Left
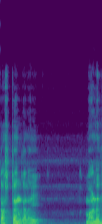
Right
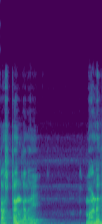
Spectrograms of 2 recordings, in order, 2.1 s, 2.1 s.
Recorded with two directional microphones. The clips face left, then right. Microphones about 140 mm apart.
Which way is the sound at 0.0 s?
25° left (ahead or behind).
